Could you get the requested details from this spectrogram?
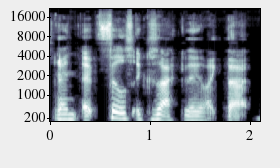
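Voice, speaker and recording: A woman's voice: deep voice, unhurried, a little hiss or hum. Laid-back woman streamer with a lisp. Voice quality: slight lisp from candy in her mouth. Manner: relaxed, rambling, chatty with viewers. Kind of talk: casual live-stream chat.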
